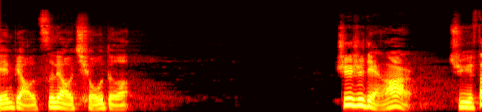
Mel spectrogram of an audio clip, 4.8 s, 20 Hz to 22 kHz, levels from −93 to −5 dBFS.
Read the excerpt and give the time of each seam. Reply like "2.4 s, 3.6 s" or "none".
none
